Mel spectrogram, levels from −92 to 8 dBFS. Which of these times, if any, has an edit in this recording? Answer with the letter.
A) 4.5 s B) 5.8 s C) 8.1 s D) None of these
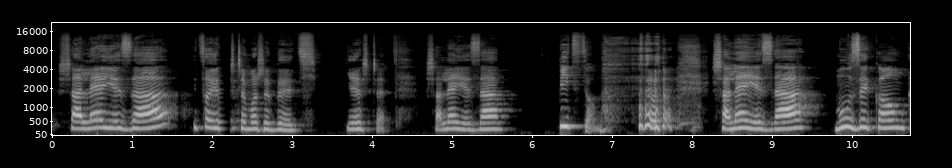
C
